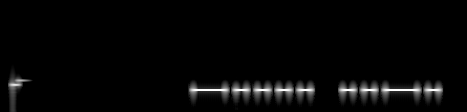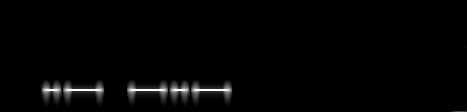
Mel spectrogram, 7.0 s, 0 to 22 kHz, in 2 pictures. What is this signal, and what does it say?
Morse code, heard as a keyed tone, about 15 wpm, 700 Hz. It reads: 6F AK
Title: Field Day Exchanges Encore - 15wpm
